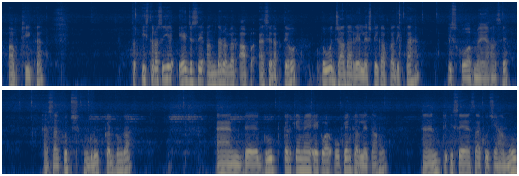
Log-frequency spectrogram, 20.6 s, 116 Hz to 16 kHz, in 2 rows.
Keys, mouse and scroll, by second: 0.1 scroll up 1, 1.8 click, 3.4 z, 4.1-4.5 scroll up 1, 5.4 z, 6.1 w, 6.6 z, 7.3 alt+middle click, 7.8 scroll down 1, 8.0 click, 11.7 click, 12.4 scroll up 1, 12.6 alt+middle click, 13.9 click, 18.2 alt+middle click, 19.4 click.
